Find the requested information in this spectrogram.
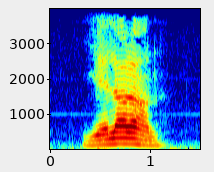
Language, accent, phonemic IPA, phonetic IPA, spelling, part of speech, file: Armenian, Eastern Armenian, /jelɑˈɾɑn/, [jelɑɾɑ́n], ելարան, noun, Hy-ելարան.ogg
- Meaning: ladder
